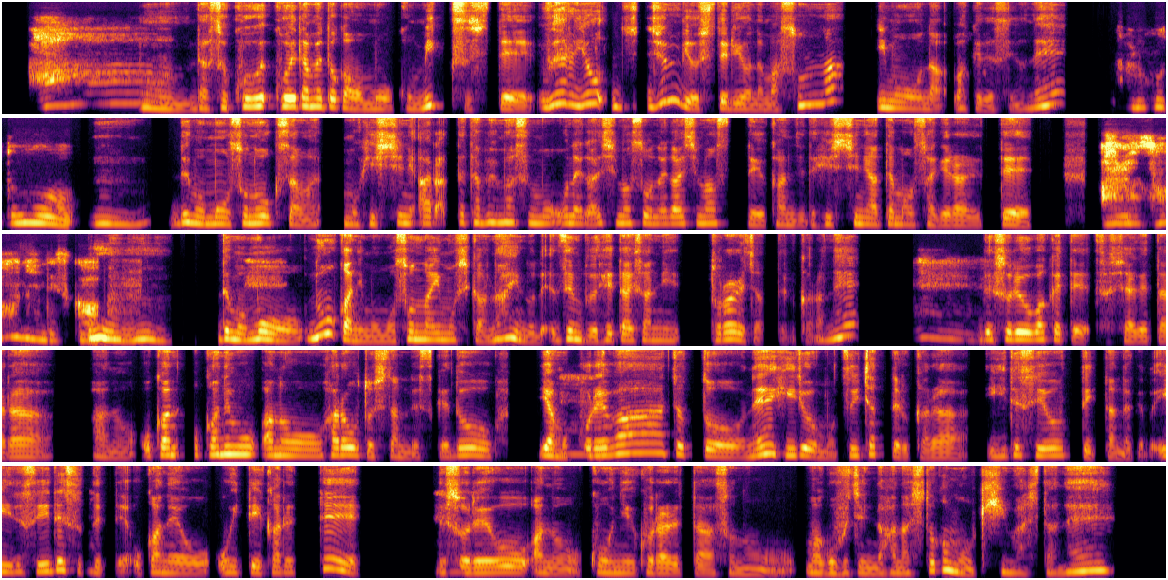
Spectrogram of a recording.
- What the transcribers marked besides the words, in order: other background noise
- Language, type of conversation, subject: Japanese, podcast, 祖父母から聞いた面白い話はありますか？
